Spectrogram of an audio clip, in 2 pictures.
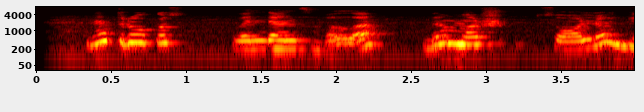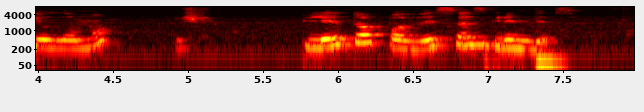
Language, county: Lithuanian, Vilnius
